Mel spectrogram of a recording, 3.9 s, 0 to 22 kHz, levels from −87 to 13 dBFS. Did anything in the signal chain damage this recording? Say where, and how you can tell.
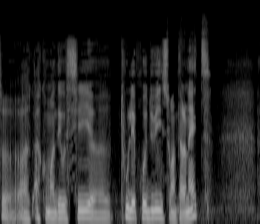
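Yes, at the codec and playback stage: this is an adaptive stream starting at a low bitrate. From 0.0 to 2.5 s the speech sounds dull and swirly, with nothing above 11.2 kHz and stronger codec artefacts, which fits an MP3 stream of about 52 kbit/s. At 2.5 s the player, having measured the connection, switches to a better version, consistent with 128 kbit/s, and the treble returns with no gap. On a spectrogram there is a flat ceiling at 11.2 kHz that lifts abruptly at 2.5 s, while the waveform stays continuous.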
